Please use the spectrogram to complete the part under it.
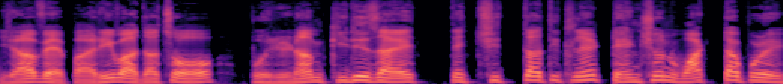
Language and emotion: Goan Konkani, fearful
